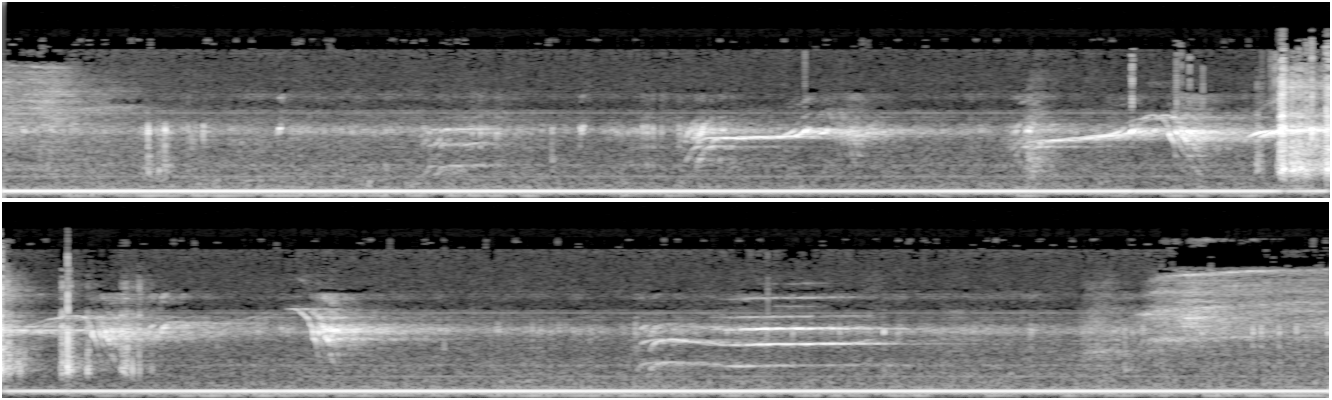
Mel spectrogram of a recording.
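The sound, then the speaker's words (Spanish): Humpback whale song recorded underwater: a series of wavering moans, upswept whoops and harmonic cries, spaced irregularly over a constant low droning hum, with no one speaking. “Y quiero compartirles, cuentavientes, por si nunca lo habían oído, cómo se oye una ballena.”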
